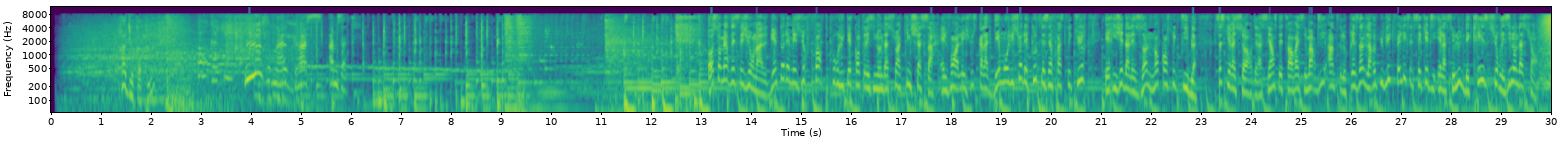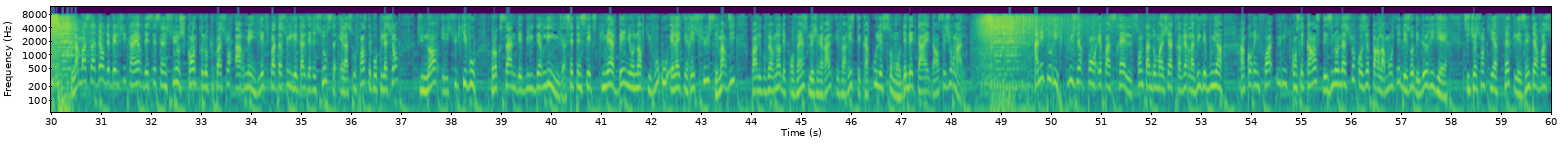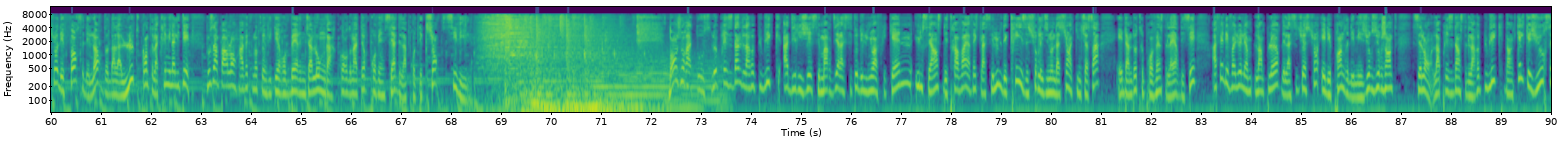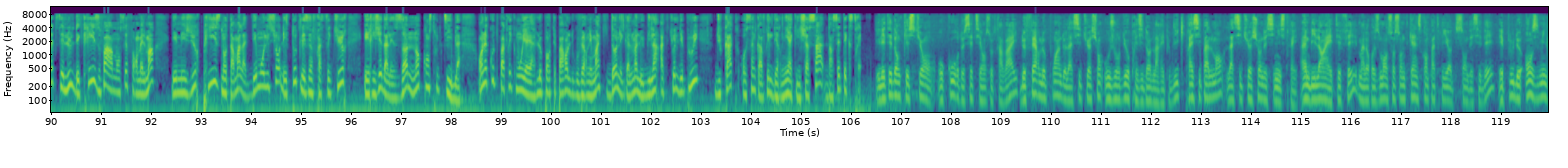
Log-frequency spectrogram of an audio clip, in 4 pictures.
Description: Journal français de 15h de ce mercredi 16 avril 2025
